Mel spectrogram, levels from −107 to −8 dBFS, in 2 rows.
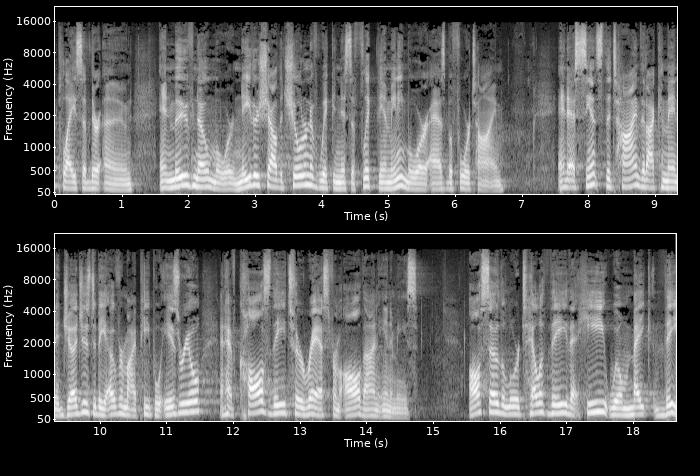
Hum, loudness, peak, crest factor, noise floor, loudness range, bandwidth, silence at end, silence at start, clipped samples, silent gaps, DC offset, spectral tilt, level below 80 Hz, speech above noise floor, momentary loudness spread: none; -16 LUFS; 0 dBFS; 16 dB; -51 dBFS; 3 LU; 16 kHz; 0 s; 0 s; under 0.1%; none; under 0.1%; -4.5 dB/octave; -60 dBFS; 35 dB; 8 LU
